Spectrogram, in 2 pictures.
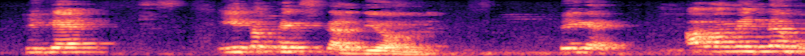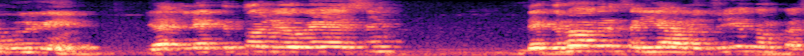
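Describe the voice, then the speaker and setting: High-voiced teacher in an echoey classroom. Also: male voice. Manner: drills students with repeated questions and answers. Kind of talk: classroom lecture. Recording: echoey room, distant mic, faint noise.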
